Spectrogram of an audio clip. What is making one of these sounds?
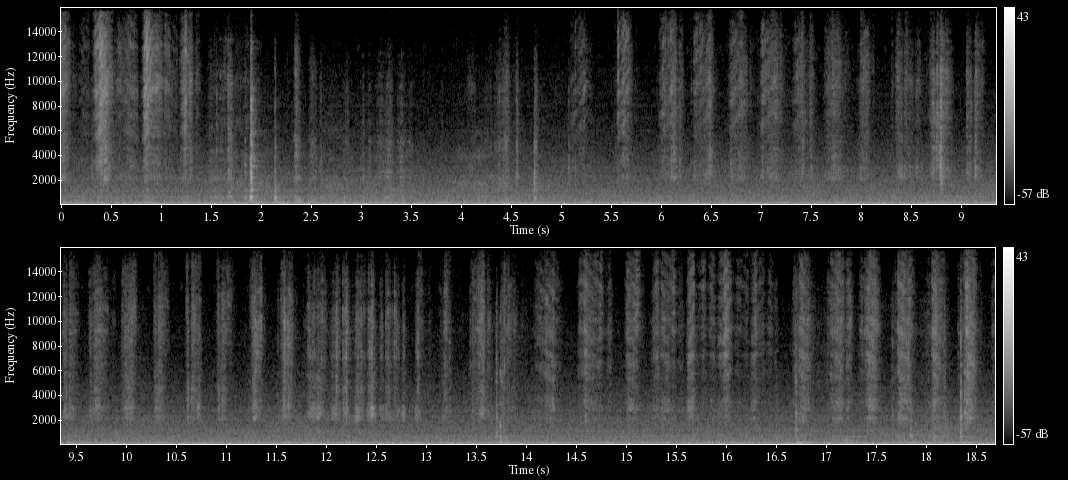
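A small brush scrapes and scratches lightly across a metal surface, close by.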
